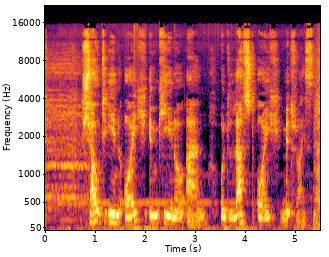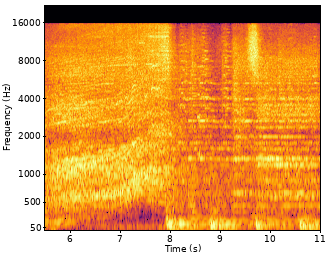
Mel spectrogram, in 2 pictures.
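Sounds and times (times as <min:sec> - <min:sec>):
group of voices sliding upward: 0:05.4 - 0:08.7.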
